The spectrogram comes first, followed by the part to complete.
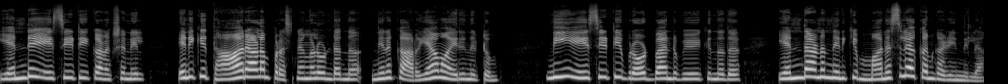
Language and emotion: Malayalam, surprised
